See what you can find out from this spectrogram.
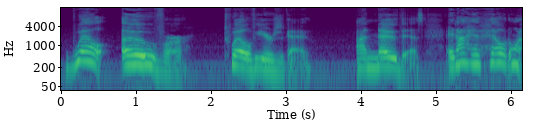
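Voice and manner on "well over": "well over" very slow and punched; "well over" hugely drawn out, falling at the end; heavily emphatic. Real, not acted. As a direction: stretch "well over" right out, swelling on "over". Stronger repeat for emphasis.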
